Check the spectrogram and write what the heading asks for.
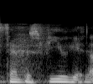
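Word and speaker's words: Tempus Fugit: I think it's "Tempest Fugit." – Oh, yeah, it's Latin. Not a hard G.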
